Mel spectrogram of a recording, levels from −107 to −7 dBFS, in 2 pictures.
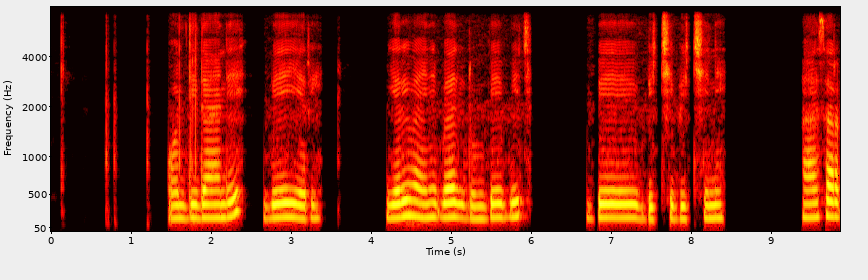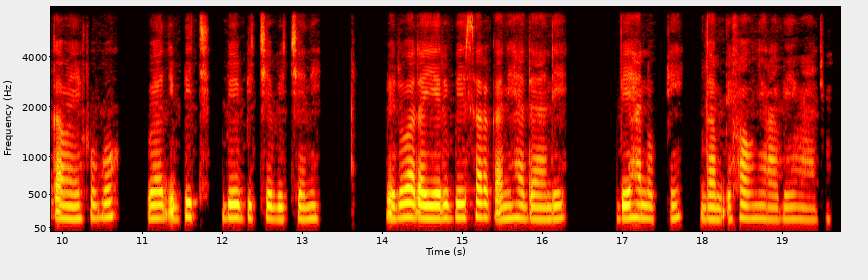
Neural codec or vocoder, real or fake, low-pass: none; real; 7.2 kHz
